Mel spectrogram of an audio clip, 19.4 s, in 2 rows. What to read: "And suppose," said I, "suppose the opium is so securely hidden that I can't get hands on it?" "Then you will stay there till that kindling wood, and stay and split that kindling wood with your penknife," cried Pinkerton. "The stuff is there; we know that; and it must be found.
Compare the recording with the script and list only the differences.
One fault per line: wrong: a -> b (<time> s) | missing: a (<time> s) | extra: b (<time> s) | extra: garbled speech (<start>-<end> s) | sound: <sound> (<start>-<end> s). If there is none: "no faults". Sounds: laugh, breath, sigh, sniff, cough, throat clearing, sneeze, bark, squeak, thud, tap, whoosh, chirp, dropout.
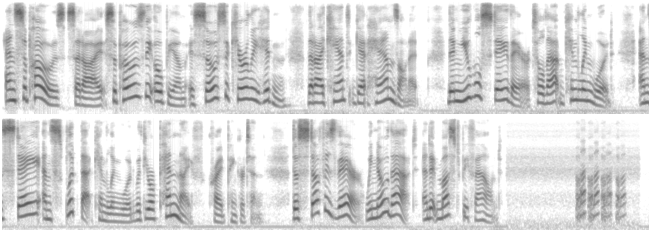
sound: laugh (18.3-19.1 s)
